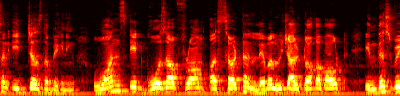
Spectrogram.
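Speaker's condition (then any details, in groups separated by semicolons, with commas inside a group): No condition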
